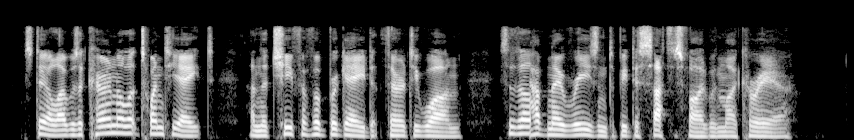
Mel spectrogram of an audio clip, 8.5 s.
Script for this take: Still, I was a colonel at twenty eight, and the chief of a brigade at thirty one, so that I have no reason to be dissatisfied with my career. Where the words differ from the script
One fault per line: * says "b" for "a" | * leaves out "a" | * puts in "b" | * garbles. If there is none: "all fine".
* leaves out "I"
